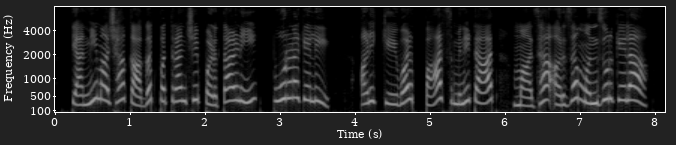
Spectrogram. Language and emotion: Marathi, surprised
